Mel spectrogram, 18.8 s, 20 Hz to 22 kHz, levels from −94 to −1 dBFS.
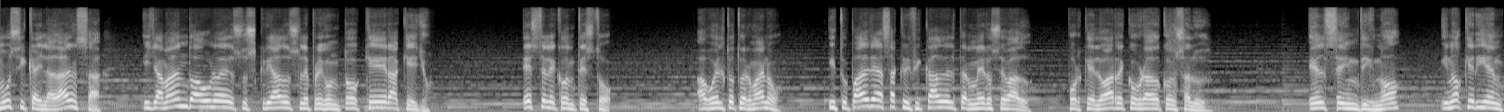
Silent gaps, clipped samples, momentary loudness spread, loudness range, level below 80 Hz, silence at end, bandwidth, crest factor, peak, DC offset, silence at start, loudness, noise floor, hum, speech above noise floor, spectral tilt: none; under 0.1%; 21 LU; 3 LU; -46 dBFS; 0 s; 16.5 kHz; 14 dB; -2 dBFS; 0.9%; 0 s; -16 LUFS; -36 dBFS; none; 22 dB; -6 dB/octave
